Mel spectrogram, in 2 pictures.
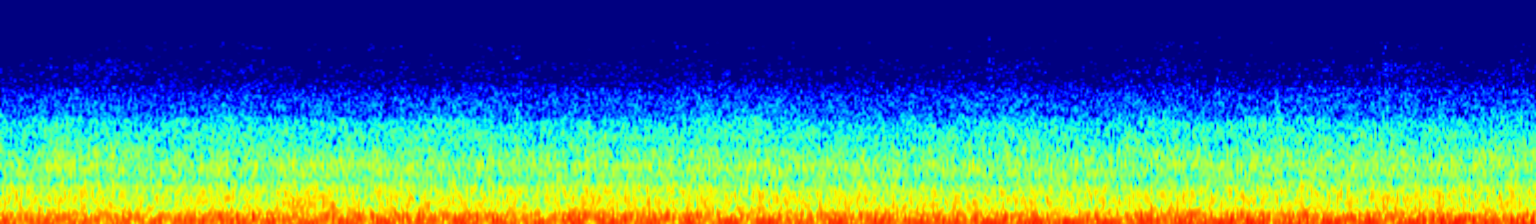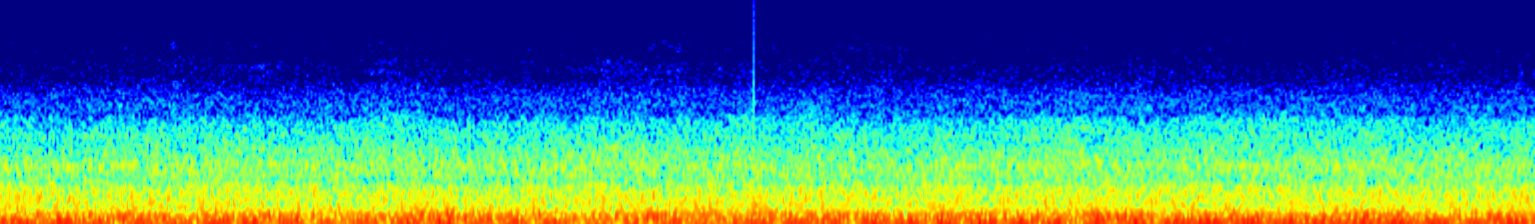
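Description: A boat engine rumbles low and steady.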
